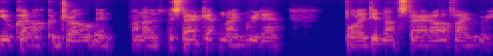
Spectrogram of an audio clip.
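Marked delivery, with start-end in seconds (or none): none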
